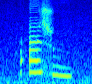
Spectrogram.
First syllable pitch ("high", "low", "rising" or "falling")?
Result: high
